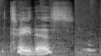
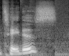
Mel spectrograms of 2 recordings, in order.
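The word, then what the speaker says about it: Tidus: as I know I know that it is pronounced Tetus. I am aware that an official like I think it was in the Dinia series they called him Tetus.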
